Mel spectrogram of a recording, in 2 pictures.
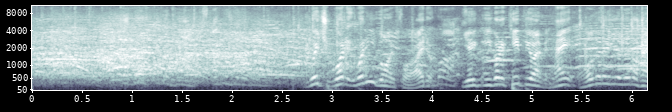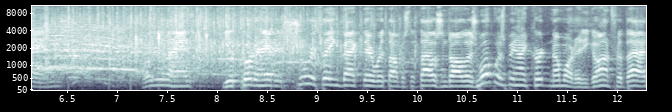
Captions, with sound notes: - I'll go for the box. I'll go for the box. - Which-- what are you going for? I don't-- - The box. - You're going to keep the ointment. Hold it in your little hands. [cheering] Hold it your little hands. You could have had a sure thing back there worth almost $1,000. What was behind curtain number one had he gone for that?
